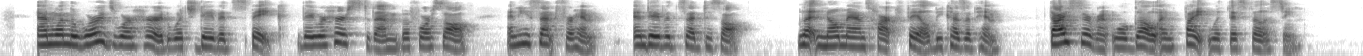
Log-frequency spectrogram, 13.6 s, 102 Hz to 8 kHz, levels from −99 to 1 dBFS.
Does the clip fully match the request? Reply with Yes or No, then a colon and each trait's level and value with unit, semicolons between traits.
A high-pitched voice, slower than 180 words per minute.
No: high, 225 Hz; average, 185 wpm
